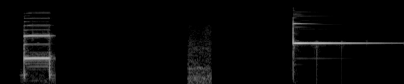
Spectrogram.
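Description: Quiz-video sound effects: a last short electronic countdown beep, then at about three seconds a bright chime that rings out and fades over a second as the answer is revealed.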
